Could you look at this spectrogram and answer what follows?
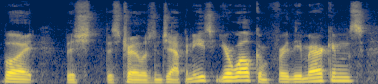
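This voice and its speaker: A man hosting a podcast, easygoing and jokey, laughing his way through sentences. His voice sits at an ordinary middle pitch. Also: animated, a little fast. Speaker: podcast host. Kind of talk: casual podcast chat.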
